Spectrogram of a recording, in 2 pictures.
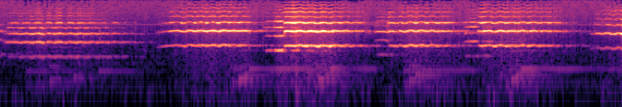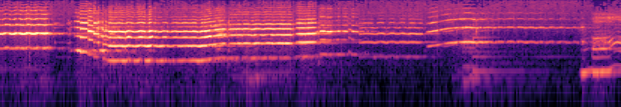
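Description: Solo violin playing a slow, wavering melody with vibrato on the held notes and a long downward slide about halfway through. Softer low accompanying notes sound underneath.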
